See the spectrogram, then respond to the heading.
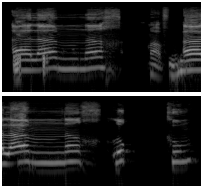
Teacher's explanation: Nah, secara baca ya, maka cara bacanya ini diidghamkan. Maksudnya huruf qafnya dilebur, langsung dimasukkan ke huruf kafnya. Nah, ini namanya idgham mutaqarribain kamil ya.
